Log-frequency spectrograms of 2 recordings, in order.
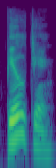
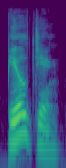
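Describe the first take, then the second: Both takes have the same delivery.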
